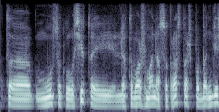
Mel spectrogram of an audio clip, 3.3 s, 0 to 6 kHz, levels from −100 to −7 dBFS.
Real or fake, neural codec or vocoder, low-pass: real; none; 5.4 kHz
